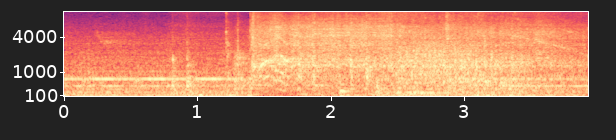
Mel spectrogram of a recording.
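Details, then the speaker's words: 2005 Chevy Equinox 3.4L with a no-start, the main relay not powering the injectors, and the injector power feed jumpered: a brief crank, then the engine fires promptly and holds a steady, smooth idle with no misses or knocks. "can you see if this thing runs with my full jumpered in here it should if it starts just shut it right back off"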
